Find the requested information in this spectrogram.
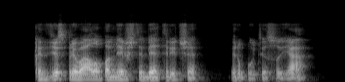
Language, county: Lithuanian, Šiauliai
